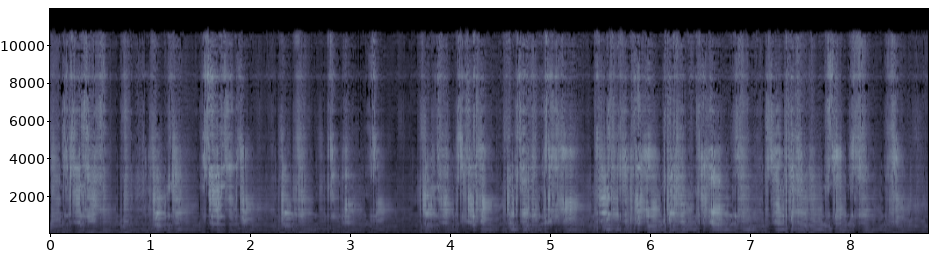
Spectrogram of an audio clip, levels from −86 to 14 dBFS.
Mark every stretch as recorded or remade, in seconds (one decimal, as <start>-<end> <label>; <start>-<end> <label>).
0.0-8.8 remade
